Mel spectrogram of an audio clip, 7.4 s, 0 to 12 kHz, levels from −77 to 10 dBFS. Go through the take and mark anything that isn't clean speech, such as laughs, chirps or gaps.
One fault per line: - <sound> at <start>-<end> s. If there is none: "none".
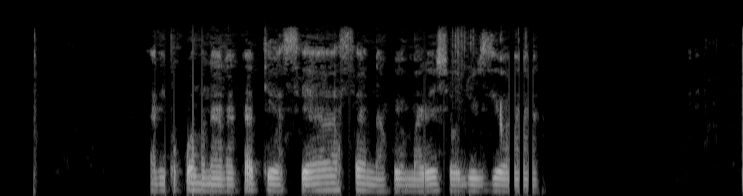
none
